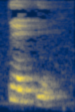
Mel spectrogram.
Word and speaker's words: cocoa: দেখে নি পরেরটা কি আছে, Is it cocoa or coco? C O C O A. এখানে A এর উচ্চারণ হবে না, The word is coco, coco. And the British accent is coco, coco.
